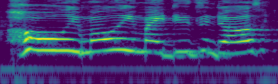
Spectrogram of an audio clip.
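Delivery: loud, high holy moly; amazed exclaim. Real, not acted. Reader amazed at the card, loud and high. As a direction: gasp it out in delight.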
